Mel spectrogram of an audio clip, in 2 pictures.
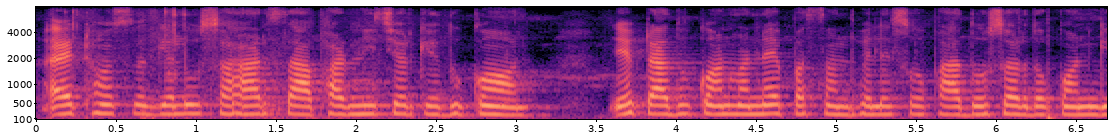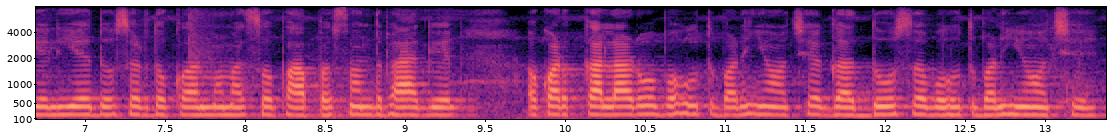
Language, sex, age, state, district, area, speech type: Maithili, female, 18-30, Bihar, Saharsa, rural, spontaneous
